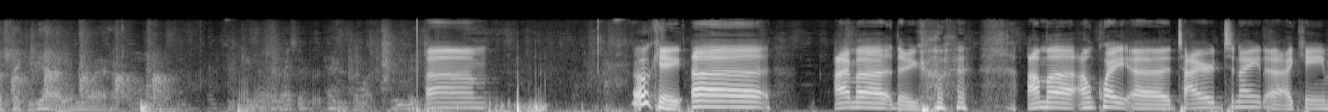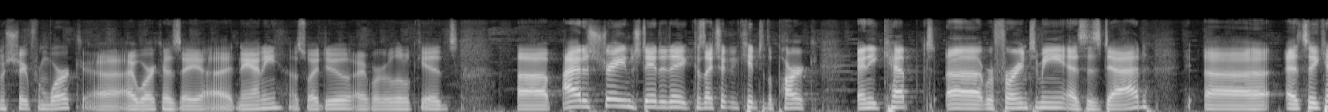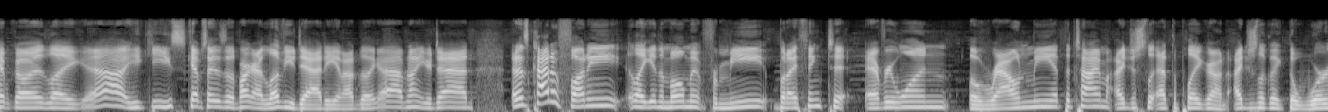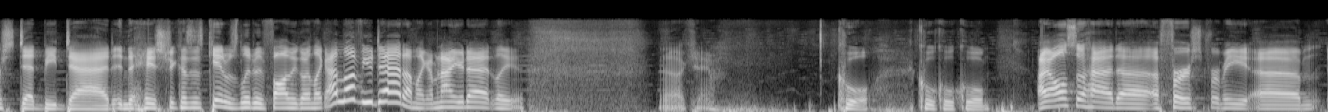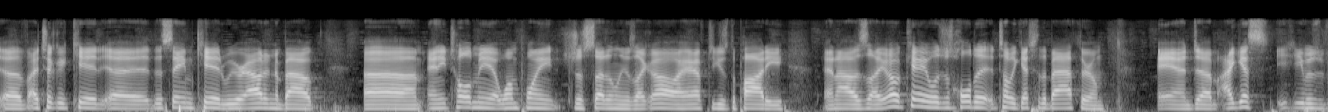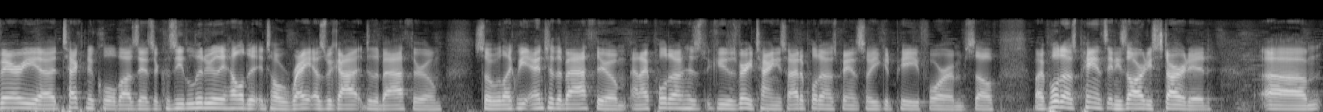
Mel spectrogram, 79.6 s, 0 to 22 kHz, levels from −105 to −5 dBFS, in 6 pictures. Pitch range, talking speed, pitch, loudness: 140-180 Hz, 210 wpm, 155 Hz, -24 LUFS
